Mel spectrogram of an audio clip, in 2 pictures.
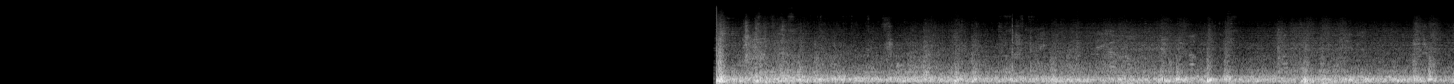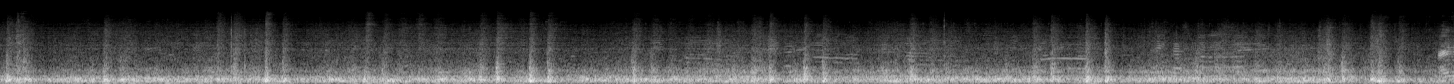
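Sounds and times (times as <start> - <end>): wheels clacking over rail joints: 7.2 - 26.5
train rolling rumble: 7.2 - 29.0.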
